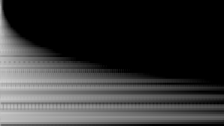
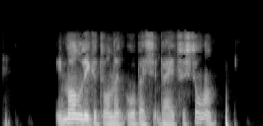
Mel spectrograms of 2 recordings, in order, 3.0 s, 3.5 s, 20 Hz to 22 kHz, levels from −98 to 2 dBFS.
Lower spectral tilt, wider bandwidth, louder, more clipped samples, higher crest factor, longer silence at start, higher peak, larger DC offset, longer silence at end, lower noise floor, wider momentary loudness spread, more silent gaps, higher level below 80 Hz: second, -0.5 dB/octave vs -6 dB/octave; first, over 20 kHz vs 7.8 kHz; first, -18 LUFS vs -21 LUFS; neither; about the same, 22 dB vs 20 dB; second, 0 s vs 0.75 s; about the same, 0 dBFS vs -2 dBFS; neither; first, 1.5 s vs 0.45 s; second, -59 dBFS vs -76 dBFS; first, 25 LU vs 14 LU; neither; second, under -90 dBFS vs -44 dBFS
